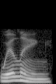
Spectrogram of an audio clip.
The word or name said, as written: willing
